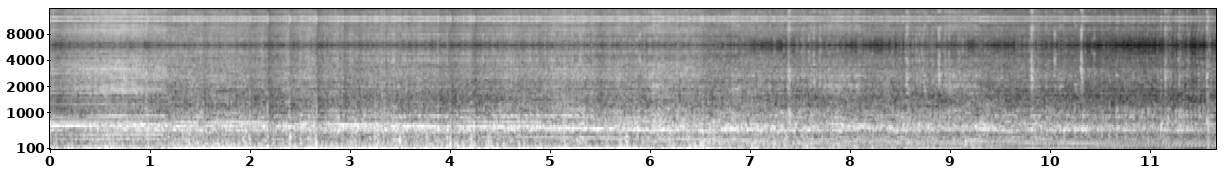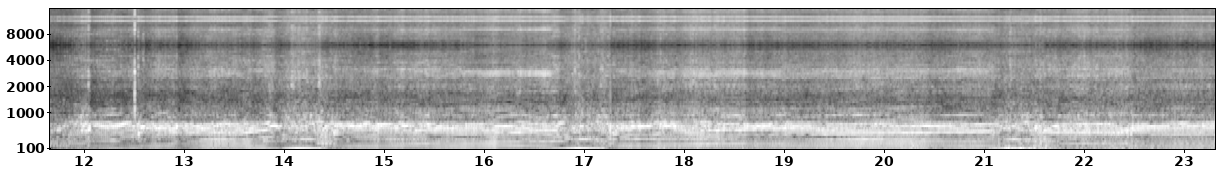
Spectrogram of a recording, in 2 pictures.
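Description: A motorcycle engine rumbles close by, slowing down and then revving up through the gears.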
